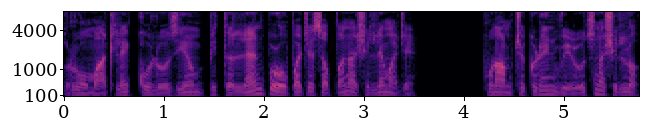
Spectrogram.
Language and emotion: Goan Konkani, sad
